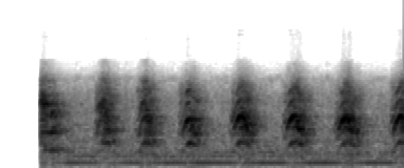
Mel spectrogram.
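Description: A cat gives short, harsh, bark-like yelps, repeated about twice a second.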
